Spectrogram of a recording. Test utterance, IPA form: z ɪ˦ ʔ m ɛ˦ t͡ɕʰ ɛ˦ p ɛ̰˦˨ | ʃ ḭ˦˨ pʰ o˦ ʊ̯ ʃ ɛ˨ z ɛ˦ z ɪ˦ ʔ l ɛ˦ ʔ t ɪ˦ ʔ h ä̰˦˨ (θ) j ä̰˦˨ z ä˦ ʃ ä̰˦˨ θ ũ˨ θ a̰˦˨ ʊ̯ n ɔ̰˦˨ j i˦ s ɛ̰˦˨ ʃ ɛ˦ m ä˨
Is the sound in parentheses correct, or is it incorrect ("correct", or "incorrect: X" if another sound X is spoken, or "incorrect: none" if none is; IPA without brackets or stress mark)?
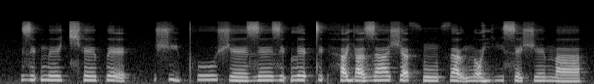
incorrect: none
